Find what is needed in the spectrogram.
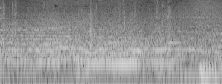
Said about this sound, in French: Robinson fait le tour du bateau à la nage.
